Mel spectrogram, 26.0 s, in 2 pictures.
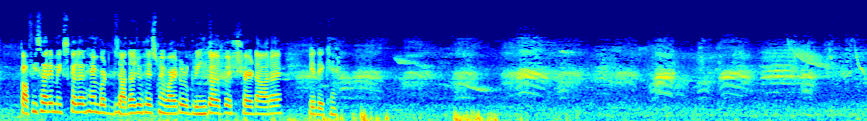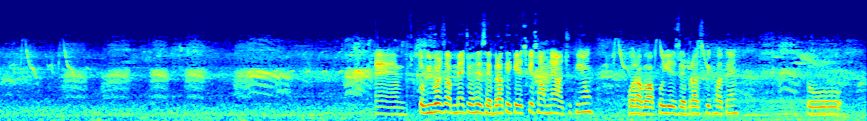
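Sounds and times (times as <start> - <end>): birds making harsh calls: 1.2 - 26.0.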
